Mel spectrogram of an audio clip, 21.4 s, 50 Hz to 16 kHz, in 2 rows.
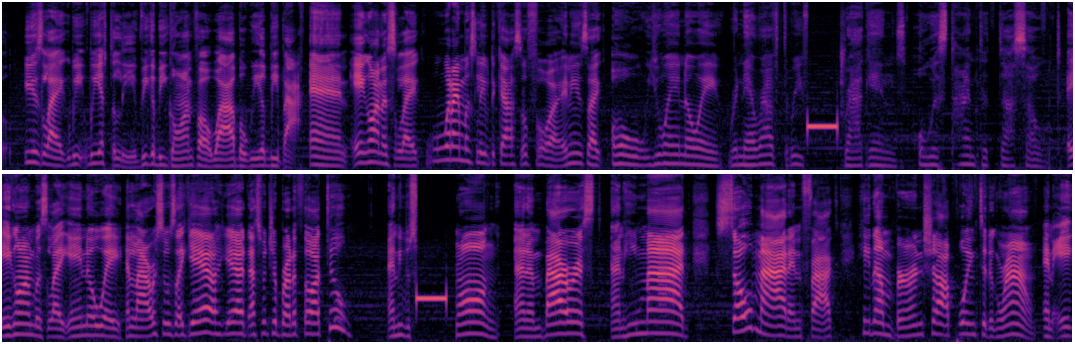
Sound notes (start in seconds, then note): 8.0 beep; 14.8 beep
